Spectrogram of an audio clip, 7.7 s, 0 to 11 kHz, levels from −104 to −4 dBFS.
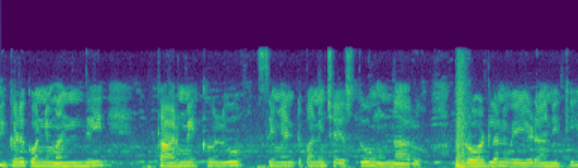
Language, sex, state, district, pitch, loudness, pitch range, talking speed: Telugu, female, Andhra Pradesh, Manyam, 195 Hz, -18 LUFS, 185-210 Hz, 80 wpm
